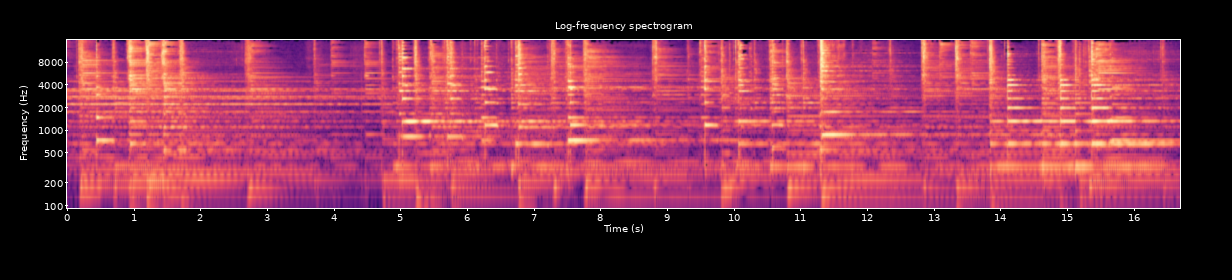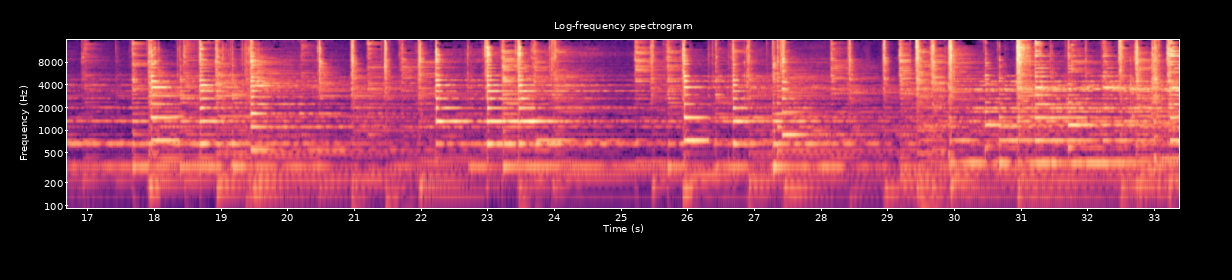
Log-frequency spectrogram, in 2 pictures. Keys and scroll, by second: 8.3 ctrl+h, 11.9 ctrl+h, 15.0 b, 20.3 Escape, 21.9 b, 22.3 Escape, 23.3 Escape, 27.8 b.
